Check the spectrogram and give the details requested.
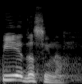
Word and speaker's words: पियदसिना: ही जी जी लेजिना पियदसिना। जी लेजिना मतलब राजा होता है, पियदसिना सम्राट अशोक को कहते हैं। जी जी पियदसिना, पियदर्शी नहीं, जी आर वर्ड साइलेंट वर्ड है।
